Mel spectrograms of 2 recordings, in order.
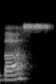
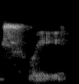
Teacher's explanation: the final consonant of the word is deleted off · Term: final consonant deletion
